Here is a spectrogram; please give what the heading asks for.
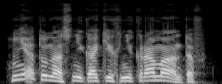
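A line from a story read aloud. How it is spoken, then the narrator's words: Shrieked. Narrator (Russian): взвизгнул кто-то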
